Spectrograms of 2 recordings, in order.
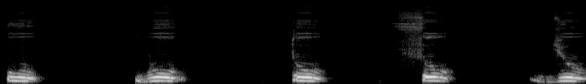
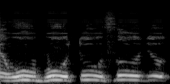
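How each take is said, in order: First: Each syllable is said separately with pauses. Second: The syllables run together in one breath. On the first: The speaker calls it right. "हर बार एक एक हर्फ अलग अलग करके पढ़ो" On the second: The speaker calls it wrong. "एक ही सांस में ऊ बू तू सू जू, गलत है वो"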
